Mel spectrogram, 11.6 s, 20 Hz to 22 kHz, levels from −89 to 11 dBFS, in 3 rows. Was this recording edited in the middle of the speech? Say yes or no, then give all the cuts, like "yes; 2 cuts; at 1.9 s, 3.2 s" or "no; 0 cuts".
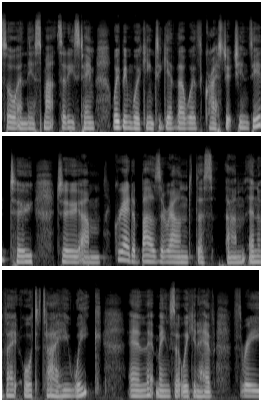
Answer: no; 0 cuts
